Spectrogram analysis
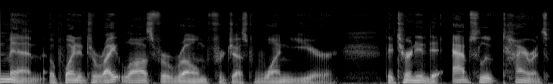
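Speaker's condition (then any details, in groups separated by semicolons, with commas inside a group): No condition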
